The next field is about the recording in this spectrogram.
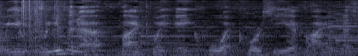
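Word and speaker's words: Cosori: So we're using a 5.8 quart Corsi air fryer. That's how you would pronounce it.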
